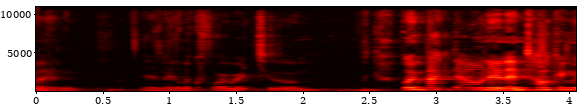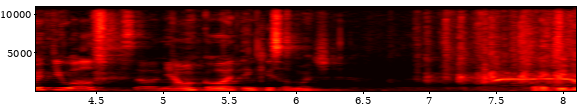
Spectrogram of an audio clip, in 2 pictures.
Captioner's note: foreign language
